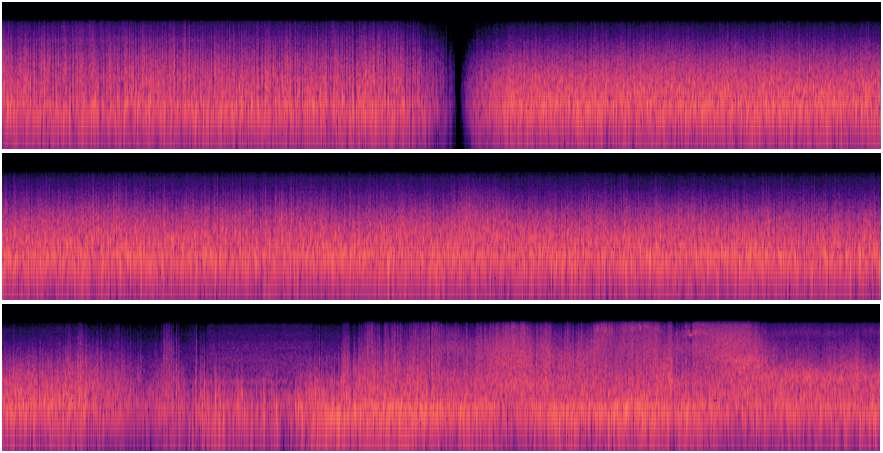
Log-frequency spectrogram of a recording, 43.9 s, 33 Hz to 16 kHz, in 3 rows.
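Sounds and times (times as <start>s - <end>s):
wind rush over microphone: 0.0s - 43.9s
road noise: 28.5s - 43.9s.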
